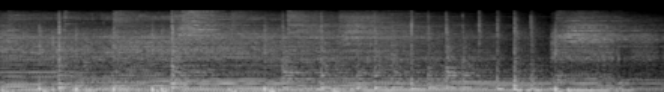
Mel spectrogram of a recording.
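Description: Rock band playing an instrumental passage without vocals: electric guitars over a drum kit, loud and steady.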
